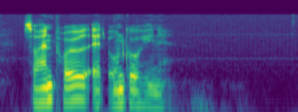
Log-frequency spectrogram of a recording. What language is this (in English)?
Danish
